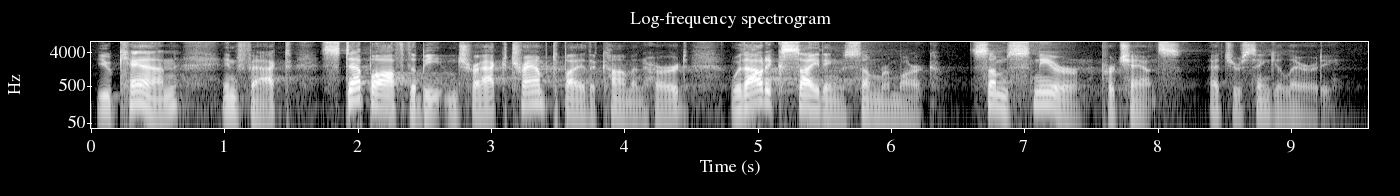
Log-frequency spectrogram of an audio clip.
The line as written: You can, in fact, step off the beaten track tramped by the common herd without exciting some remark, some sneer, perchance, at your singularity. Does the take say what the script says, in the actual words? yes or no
yes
